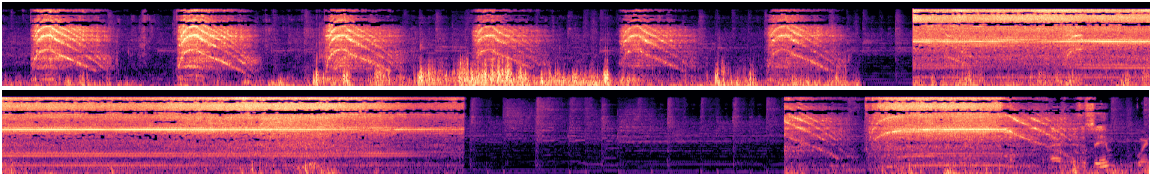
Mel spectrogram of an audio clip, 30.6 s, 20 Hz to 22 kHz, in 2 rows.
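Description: Electric pressure washer motor whining, repeatedly falling in pitch about once a second. From about 12 s it runs steadily for about ten seconds, goes quiet for a few seconds, then the falling whines start again near the end.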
